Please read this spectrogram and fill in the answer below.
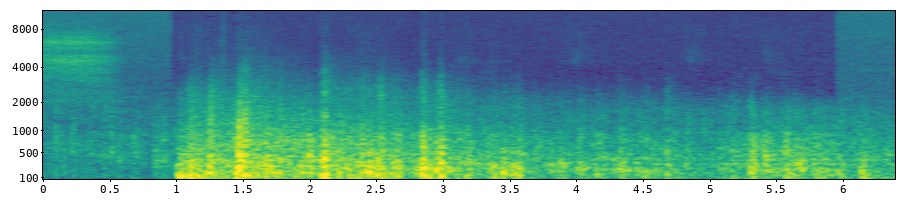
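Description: A sudden loud low rumbling noise starts about a second in, with repeated knocks through it, and slowly eases off.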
